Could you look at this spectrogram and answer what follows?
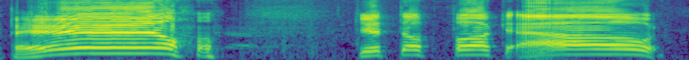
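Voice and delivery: high, loud yell breaking into a laugh, slow; panicked yell. Retold or imitated. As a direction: shout the retreat order, laughing at the mess. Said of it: "I'm just like".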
